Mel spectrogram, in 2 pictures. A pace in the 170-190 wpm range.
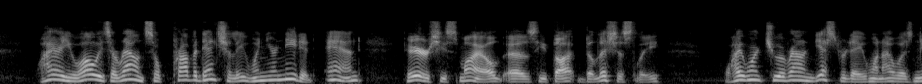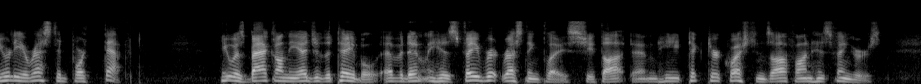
Yes: average, 180 wpm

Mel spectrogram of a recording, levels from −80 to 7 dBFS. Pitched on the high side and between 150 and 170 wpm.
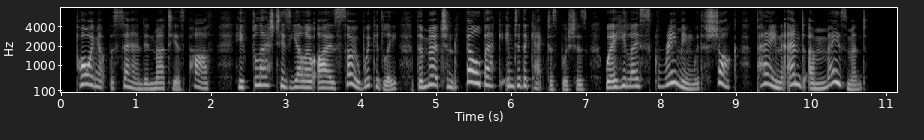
Yes: high, 230 Hz; average, 165 wpm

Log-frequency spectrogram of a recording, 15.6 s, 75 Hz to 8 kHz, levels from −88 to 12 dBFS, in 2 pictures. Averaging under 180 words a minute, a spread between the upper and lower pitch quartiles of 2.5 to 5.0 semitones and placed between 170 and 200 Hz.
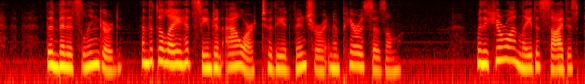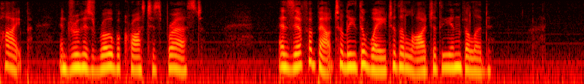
Yes: average, 160 wpm; average, 3.3 semitones; high, 190 Hz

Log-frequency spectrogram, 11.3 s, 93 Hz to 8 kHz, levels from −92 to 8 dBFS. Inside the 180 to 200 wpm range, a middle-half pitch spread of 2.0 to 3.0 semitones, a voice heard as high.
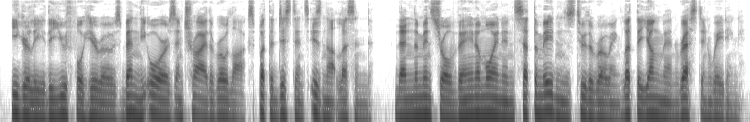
No: average, 185 wpm; average, 2.7 semitones; low, 105 Hz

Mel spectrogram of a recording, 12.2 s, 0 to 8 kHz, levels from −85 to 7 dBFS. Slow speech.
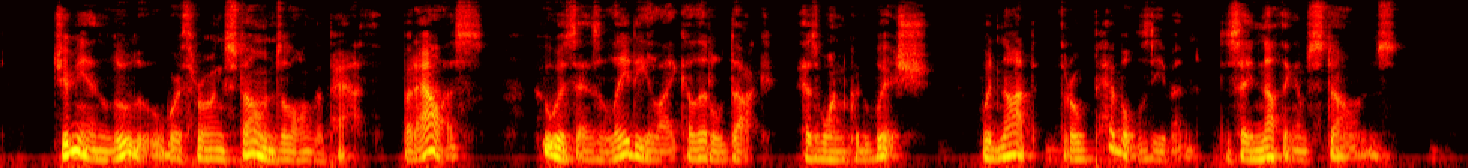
No: average, 155 wpm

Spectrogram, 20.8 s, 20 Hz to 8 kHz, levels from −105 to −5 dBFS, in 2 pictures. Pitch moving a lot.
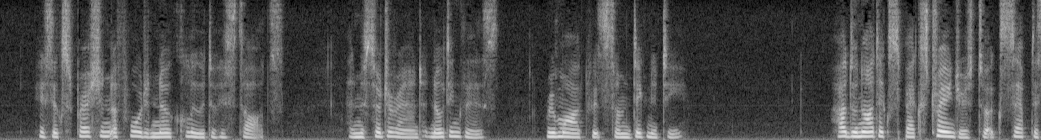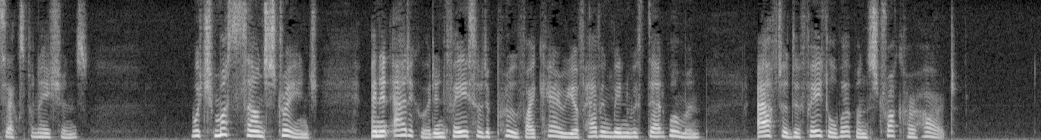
No: average, 3.2 semitones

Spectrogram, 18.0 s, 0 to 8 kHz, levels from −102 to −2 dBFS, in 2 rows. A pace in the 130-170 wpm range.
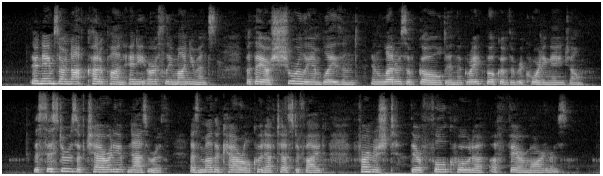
Yes: average, 150 wpm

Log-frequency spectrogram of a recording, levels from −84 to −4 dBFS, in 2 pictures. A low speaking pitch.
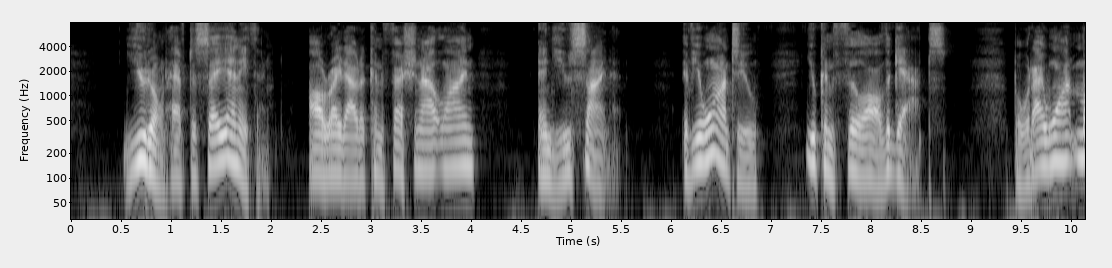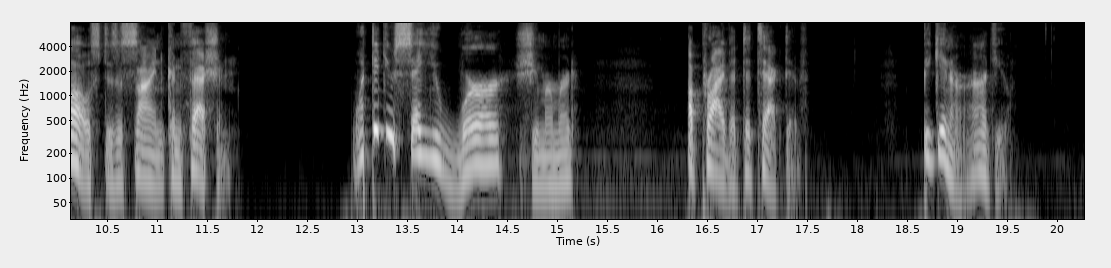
Yes: low, 120 Hz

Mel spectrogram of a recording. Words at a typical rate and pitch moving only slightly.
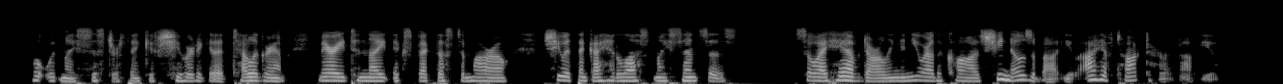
No: fast, 220 wpm; narrow, 2.0 semitones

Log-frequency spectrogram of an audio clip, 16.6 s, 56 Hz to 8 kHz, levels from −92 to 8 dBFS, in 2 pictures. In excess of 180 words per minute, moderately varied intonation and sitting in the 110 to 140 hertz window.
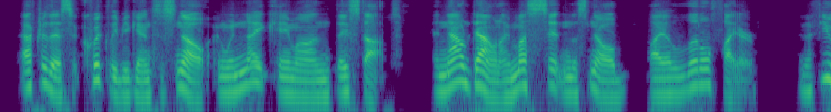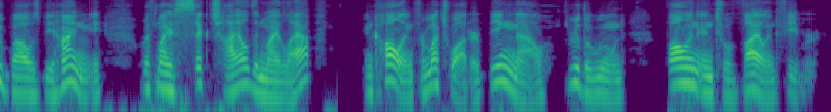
No: average, 200 wpm; wide, 7.1 semitones; low, 135 Hz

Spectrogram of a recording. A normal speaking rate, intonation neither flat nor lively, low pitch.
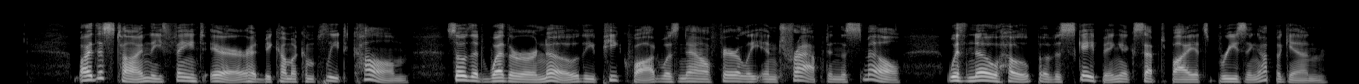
No: average, 160 wpm; wide, 5.9 semitones; low, 130 Hz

